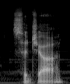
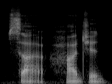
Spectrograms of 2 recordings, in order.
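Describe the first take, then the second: First: No H sound is heard in the name. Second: An H sound is heard in the name. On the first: The speaker calls it right. "So just forget the H" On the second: The speaker calls it wrong. "I'm adding an H, I think that's the issue"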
